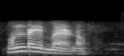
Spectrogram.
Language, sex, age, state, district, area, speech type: Telugu, female, 45-60, Andhra Pradesh, Bapatla, urban, conversation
